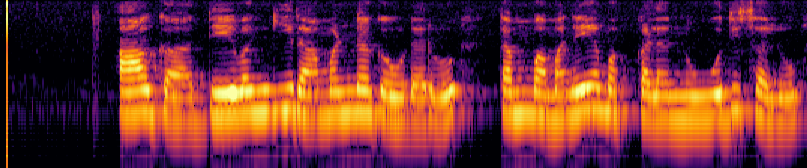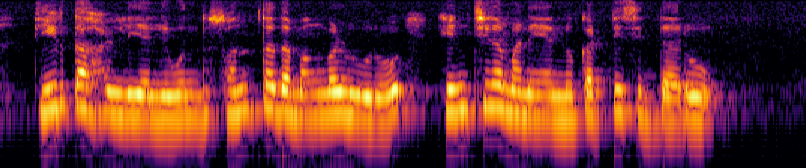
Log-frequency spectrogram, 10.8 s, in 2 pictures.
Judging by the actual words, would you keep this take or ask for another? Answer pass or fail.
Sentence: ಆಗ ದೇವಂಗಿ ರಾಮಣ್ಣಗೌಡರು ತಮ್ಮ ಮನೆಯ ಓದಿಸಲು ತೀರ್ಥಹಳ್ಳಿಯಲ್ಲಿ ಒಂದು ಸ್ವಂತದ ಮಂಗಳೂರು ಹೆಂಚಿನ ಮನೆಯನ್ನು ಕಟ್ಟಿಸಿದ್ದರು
fail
